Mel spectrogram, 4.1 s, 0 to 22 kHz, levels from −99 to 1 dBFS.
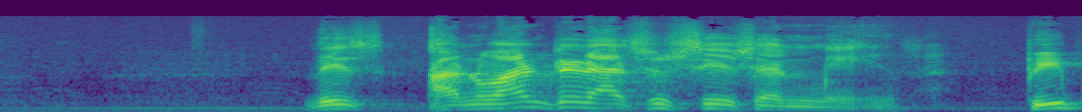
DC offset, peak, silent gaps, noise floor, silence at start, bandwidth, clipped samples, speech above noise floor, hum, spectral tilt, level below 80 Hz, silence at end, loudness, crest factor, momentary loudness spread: under 0.1%; -2 dBFS; none; -55 dBFS; 1.15 s; 12 kHz; under 0.1%; 36 dB; none; -1.5 dB/octave; -66 dBFS; 0 s; -17 LUFS; 18 dB; 12 LU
